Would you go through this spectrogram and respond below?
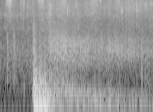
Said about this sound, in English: I can hear those explosions.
